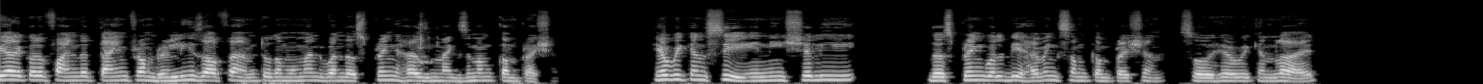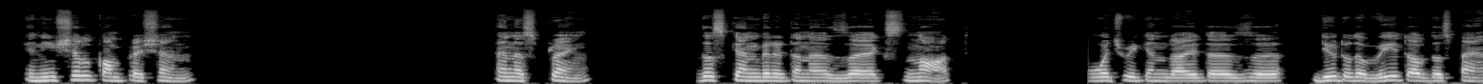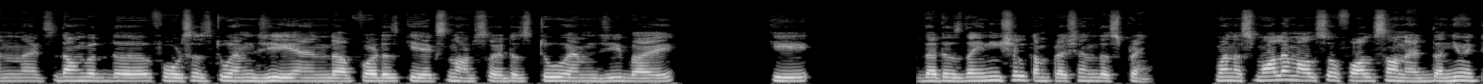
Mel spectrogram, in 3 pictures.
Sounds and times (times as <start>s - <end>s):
Speech: 0.0s - 5.6s, 6.6s - 8.6s, 9.3s - 13.2s, 15.1s - 16.8s, 19.8s - 20.8s, 21.8s - 24.5s, 25.7s - 36.4s, 37.4s - 37.8s, 38.8s - 41.2s, 41.8s - 44.4s.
